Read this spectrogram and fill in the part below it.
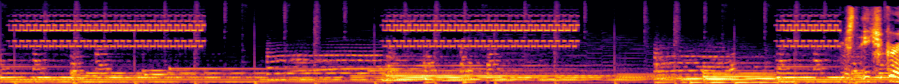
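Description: A phone rings with an incoming call, its electronic ringtone repeating in bursts over a steady ticking beat and other background sound, fairly loud throughout.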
